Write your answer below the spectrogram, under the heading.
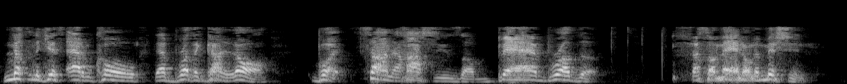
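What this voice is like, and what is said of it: Stephen A. Smith impression. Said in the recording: “that Stephen A impression is glorious”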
